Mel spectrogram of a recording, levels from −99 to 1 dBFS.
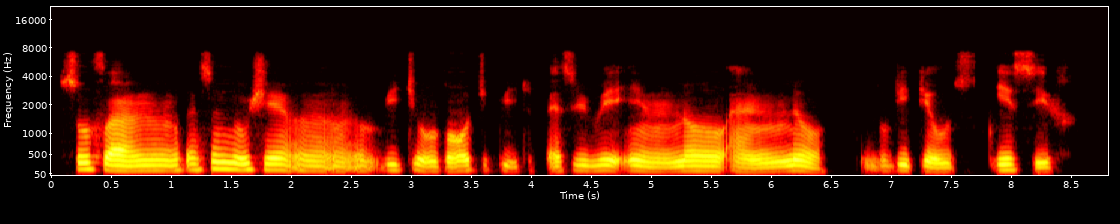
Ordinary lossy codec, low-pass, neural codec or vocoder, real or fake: none; 7.2 kHz; codec, 16 kHz, 0.9 kbps, LongCat-Audio-Codec; fake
